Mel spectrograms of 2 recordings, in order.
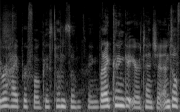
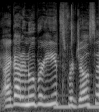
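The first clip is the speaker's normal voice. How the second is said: high, loud delivery call-out; pushy delivery courier; 6 semitones higher, 7 dB louder than usual. Pretend. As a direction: announce the order loudly to the room. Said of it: "pretending to be, uh, what, Uber Eats".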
